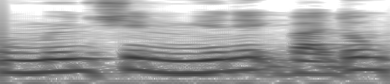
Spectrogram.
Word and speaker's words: München: It is called München, but I have heard people call it Munich.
